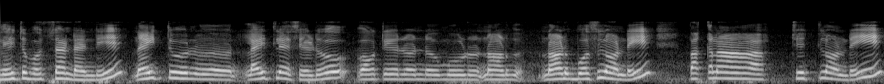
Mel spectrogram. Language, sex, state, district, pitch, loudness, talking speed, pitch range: Telugu, female, Andhra Pradesh, Guntur, 245 Hz, -16 LUFS, 130 wpm, 225-275 Hz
